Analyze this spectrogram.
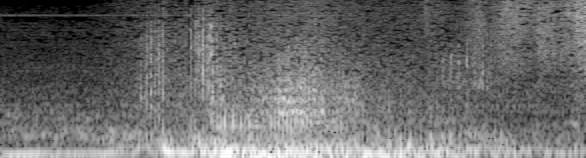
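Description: An elderly man speaks in a low, menacing voice.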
